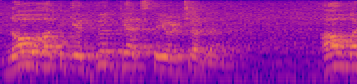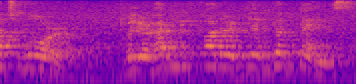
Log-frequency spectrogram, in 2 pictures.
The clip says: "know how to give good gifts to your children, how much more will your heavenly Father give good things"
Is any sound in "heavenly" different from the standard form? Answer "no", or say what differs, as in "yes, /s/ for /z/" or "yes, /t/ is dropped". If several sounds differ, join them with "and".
yes, /p/ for /v/ and /n/ is dropped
